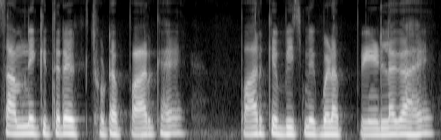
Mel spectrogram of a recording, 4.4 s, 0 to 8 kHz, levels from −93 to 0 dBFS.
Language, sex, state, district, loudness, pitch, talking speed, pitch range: Hindi, male, Uttar Pradesh, Lalitpur, -15 LUFS, 150 Hz, 190 wpm, 140-155 Hz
